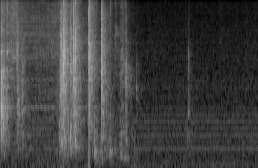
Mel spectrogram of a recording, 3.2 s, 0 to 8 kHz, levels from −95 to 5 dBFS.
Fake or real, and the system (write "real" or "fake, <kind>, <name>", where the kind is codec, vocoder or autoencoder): fake, vocoder, BigVGAN v2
